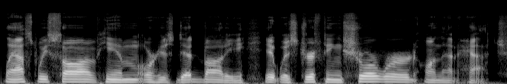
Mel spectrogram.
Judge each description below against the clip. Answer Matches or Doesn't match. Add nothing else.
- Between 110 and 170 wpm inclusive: Doesn't match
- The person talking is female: Doesn't match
